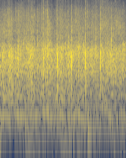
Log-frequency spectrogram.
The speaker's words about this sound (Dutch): Een groot applaus voor haar.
